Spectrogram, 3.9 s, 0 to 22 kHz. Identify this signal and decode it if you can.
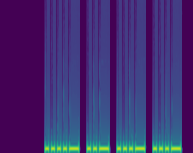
Morse code, heard as a keyed tone, about 20 wpm, 700 Hz. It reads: 4UVV
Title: All Cut Numbers - 4-Digit 20wpm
